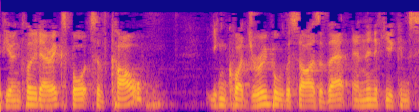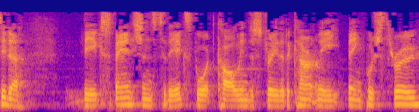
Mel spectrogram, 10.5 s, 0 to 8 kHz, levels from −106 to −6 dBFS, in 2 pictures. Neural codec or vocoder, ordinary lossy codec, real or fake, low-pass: none; MP3, 24 kbps; real; 7.2 kHz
